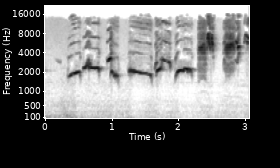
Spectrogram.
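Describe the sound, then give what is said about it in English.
A blackbird sings inside a chimney: a run of short, clear, fluted phrases with squeakier high notes mixed in. The phrases are fairly loud and steady, with brief gaps between them and no other sounds. “So I went over to the chimney, and I stuck my microphone up the chimney. Sounds like a blackbird.”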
